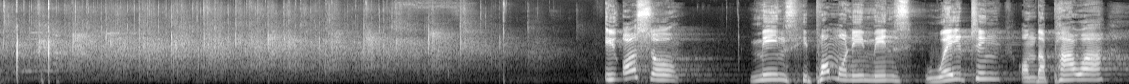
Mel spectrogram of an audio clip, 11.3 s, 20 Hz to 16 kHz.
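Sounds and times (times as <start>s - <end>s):
crowd at a sermon clapping hands: 0.0s - 5.9s
speech: 6.0s - 6.9s, 7.5s - 11.2s.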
